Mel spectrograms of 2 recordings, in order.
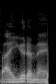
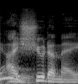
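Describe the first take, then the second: First: The middle consonant sounds like y. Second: The middle consonant sounds like sh. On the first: It is the Mexican way of saying it. "instead of" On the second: It is the Uruguayan way of saying it. "So she would say, ayúdame"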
